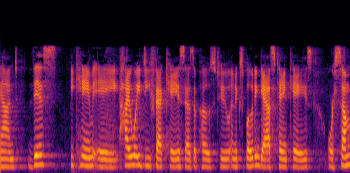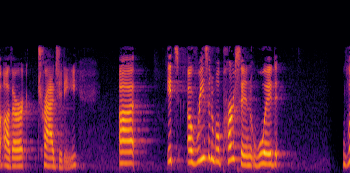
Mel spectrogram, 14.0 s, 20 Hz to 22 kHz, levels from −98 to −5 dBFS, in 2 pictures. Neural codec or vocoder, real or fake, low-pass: none; real; 7.2 kHz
